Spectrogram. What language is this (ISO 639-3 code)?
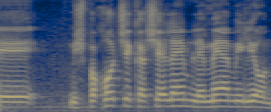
heb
